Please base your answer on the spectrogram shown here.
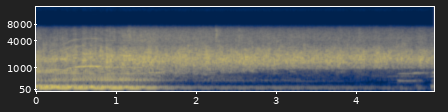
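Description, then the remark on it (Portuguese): An audience of women claps and cheers in a loud, steady wash of noise that lasts the whole five seconds, with scattered whoops and no clear speech over it. “Pode aplaudir, mulherada.”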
